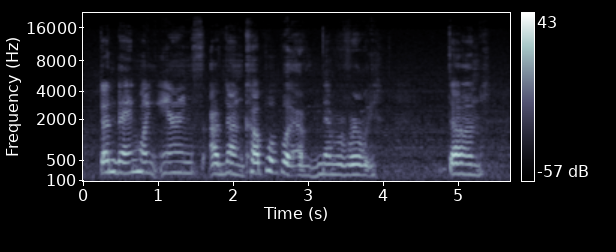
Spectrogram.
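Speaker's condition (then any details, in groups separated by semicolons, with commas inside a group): Cerebral palsy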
